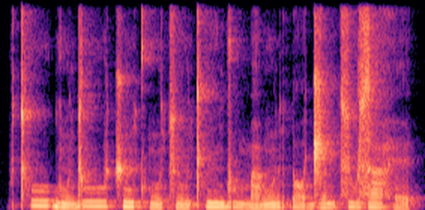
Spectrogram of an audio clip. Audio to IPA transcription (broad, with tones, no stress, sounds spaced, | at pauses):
tʰ uː˦ ɡ ũ˨ d uː˦ t͡ʃ ũ˦ kʰ ũ˨ t͡s ũ˨ tʰ ĩ˦ ɡ u˦˨ m a˨ β ũ˦ r ɗ ɔ˦˨ d͡ʒ ɛ˦ m t͡s u˦ z a˦ h ɛ˨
